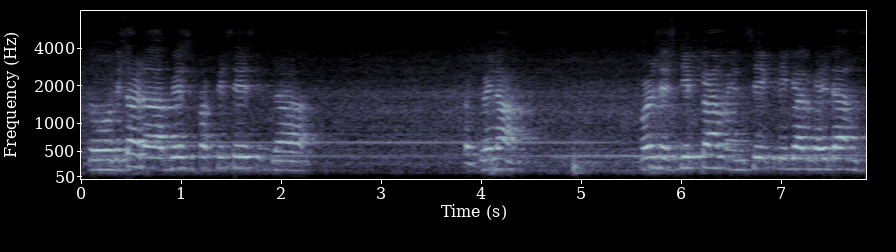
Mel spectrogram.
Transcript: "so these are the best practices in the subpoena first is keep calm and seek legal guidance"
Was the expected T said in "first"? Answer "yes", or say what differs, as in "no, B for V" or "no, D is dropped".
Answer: no, T is dropped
